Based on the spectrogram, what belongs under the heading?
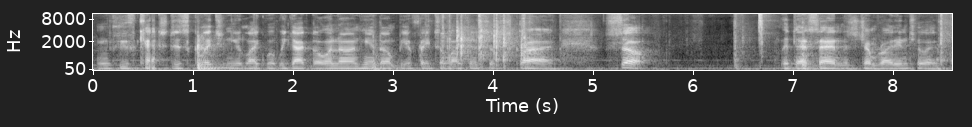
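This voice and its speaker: A man's voice: on the low side, flat delivery, normal speed, music in the background. A man from Brooklyn, chatting playfully with viewers on a live tarot stream, joking and swearing freely. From Brooklyn, New York.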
